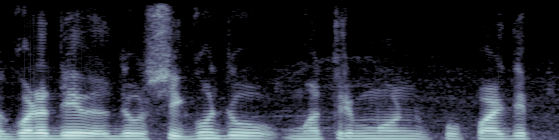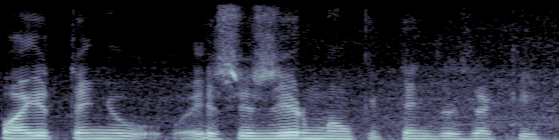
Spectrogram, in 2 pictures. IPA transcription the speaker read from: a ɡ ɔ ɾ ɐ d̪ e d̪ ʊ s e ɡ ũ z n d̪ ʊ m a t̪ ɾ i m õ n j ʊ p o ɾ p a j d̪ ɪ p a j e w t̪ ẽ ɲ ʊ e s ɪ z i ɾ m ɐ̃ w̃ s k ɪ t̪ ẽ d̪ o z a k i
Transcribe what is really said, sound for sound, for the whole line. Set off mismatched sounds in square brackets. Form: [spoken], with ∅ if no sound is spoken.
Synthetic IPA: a ɡ ɔ ɾ ɐ d̪ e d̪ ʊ s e ɡ ũ [∅] n d̪ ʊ m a t̪ ɾ i m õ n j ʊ p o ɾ p a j d̪ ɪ p a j e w t̪ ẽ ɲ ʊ e s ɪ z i ɾ m ɐ̃ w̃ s k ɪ t̪ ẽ d̪ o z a k i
